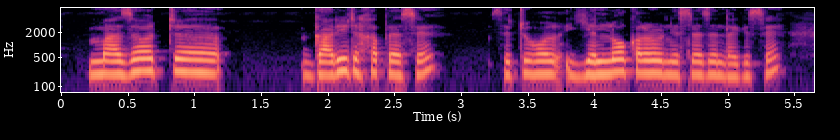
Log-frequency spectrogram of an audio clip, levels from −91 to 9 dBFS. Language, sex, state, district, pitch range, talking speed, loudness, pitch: Assamese, female, Assam, Kamrup Metropolitan, 195-215 Hz, 140 wpm, -16 LUFS, 200 Hz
